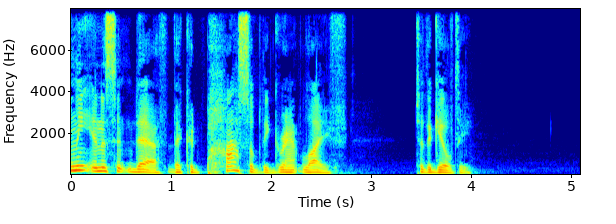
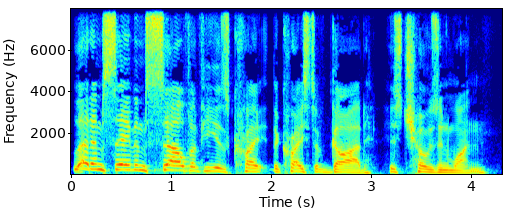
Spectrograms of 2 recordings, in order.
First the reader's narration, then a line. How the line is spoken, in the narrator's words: yell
